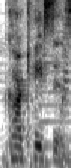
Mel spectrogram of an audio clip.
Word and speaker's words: Carcases: and we got Carcases. Carcases. I always say it wrong. I always prep to say it right. I got it. Carcases. You said it right both ways.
